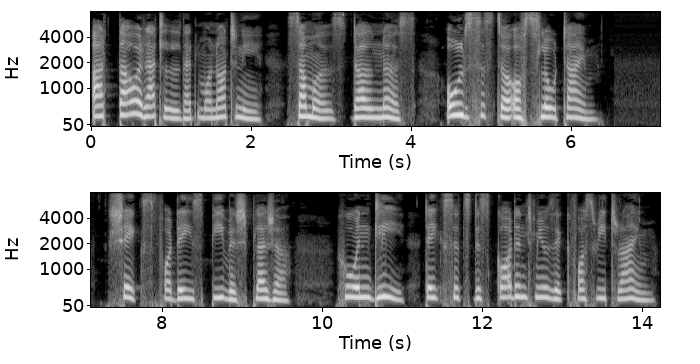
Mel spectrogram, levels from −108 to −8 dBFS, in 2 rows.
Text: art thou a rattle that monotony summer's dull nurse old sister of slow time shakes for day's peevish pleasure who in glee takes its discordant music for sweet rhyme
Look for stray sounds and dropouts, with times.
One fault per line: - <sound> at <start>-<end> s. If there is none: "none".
none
